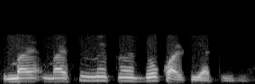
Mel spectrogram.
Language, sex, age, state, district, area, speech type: Hindi, male, 60+, Uttar Pradesh, Ayodhya, rural, conversation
